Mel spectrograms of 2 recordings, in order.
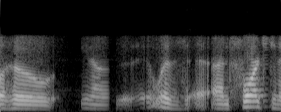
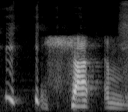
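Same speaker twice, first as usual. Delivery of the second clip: slow, higher George Burns drawl on the punchline; George Burns impression; 7 semitones higher, slower than usual. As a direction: deliver it slow like old George Burns with a cigar. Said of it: "like George Burns".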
